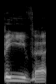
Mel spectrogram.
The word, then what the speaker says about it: Belvoir: Somewhere called Beaver Castle, which is actually spelt Belvoir. Belvoir it's spelt, but it's pronounced Beaver.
